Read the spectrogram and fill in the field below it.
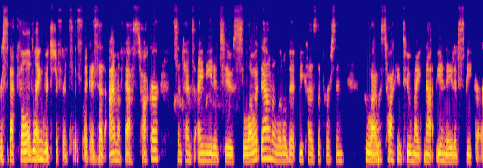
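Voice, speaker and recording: Recorded dry and close with no echo over a quiet background, a woman with vocal fry and a very deep, low pitch talks at a fairly quick pace with ordinary pitch variation. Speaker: college instructor. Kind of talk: lecture. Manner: casual, with fillers.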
